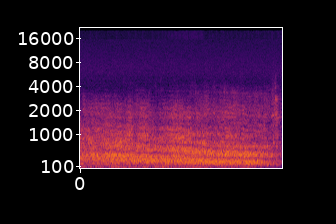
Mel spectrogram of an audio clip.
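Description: Steady roar of a fixed-wing airplane flying past, loud and continuous, fading slightly at the end.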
